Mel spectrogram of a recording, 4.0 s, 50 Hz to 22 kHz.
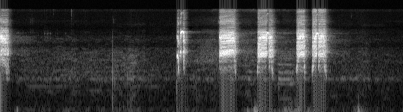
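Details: Two captive Black Francolins, one wearing an orange leg ring, recorded in the evening on 24 June 2023. The call is a loud, harsh, rasping phrase of about five grating notes in quick succession, following a short earlier burst, over a quiet background.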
